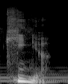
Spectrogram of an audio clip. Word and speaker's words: Kenya: In 1888, the East Africa Protectorate is established, known later as the Colony of Kenya, pronounced in those days as Kenya.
